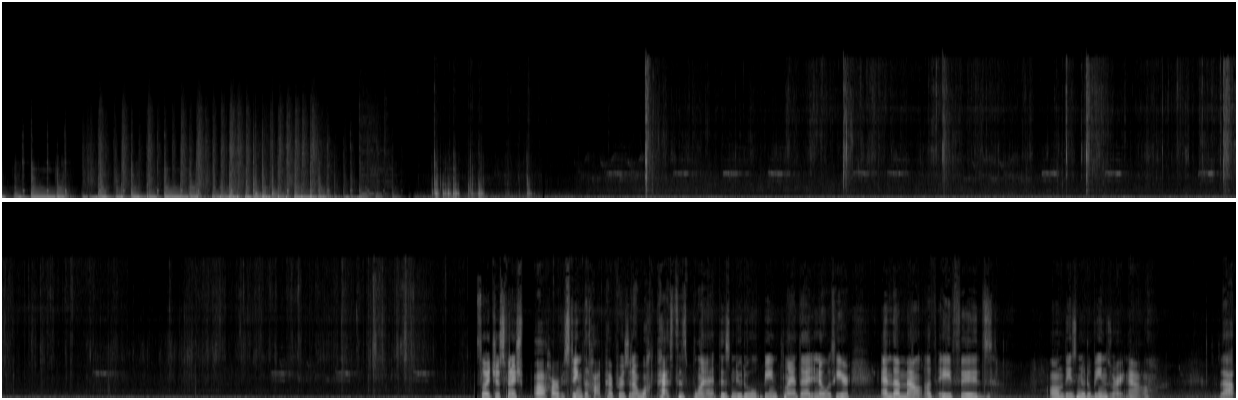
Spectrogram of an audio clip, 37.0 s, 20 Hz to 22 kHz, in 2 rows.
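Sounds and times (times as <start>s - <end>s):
bird chirping: 8.5s - 17.2s, 17.8s - 18.5s, 19.8s - 20.4s, 22.4s - 25.1s
pepper stems snapping: 9.5s - 25.6s.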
